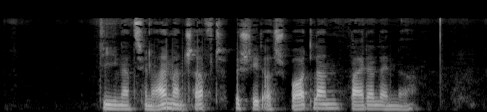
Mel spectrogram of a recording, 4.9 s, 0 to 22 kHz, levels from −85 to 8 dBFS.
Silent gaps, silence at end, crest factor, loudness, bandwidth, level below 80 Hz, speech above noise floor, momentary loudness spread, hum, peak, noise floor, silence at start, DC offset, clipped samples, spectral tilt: none; 0.75 s; 20 dB; -25 LUFS; 11.5 kHz; -64 dBFS; 48 dB; 15 LU; none; -6 dBFS; -72 dBFS; 1 s; under 0.1%; under 0.1%; -4 dB/octave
